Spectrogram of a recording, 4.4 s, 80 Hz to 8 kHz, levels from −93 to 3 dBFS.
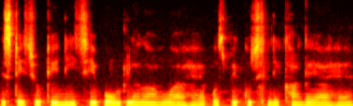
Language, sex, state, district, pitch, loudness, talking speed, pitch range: Hindi, female, Uttar Pradesh, Muzaffarnagar, 200 Hz, -16 LUFS, 165 wpm, 190-205 Hz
